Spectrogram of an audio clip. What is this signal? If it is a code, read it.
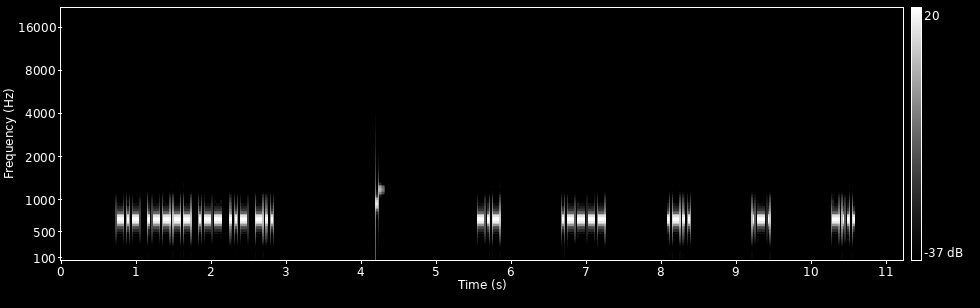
Morse code, heard as a keyed tone, about 36 wpm, spaced as for 15 wpm, 700 Hz. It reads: K1WUD K1LRB
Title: USA Call Signs - 5 Characters - 8x Character Spacing - 35wpm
